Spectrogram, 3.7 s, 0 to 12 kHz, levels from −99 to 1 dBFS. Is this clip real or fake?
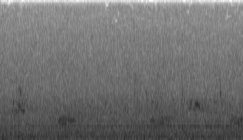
real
